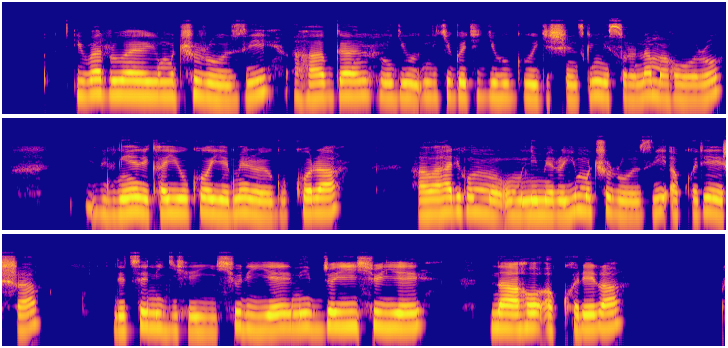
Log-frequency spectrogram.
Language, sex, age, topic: Kinyarwanda, female, 18-24, finance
